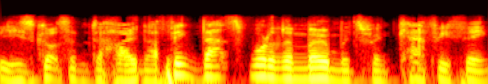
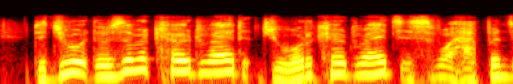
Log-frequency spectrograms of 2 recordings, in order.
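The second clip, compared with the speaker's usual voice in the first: acted, overbearing, way over-the-top tone, pitched up; 6 semitones higher, 3 dB louder than usual. Recounting a woman interrogating Jessup over lunch, mock over-the-top interrogating. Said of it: "going way over the top in interrogating Jessup".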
